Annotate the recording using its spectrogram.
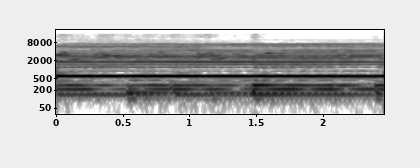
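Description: A singer holds one long, high, steady note of a Bengali devotional song (kirtan), over instrumental accompaniment that keeps a regular pulse.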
